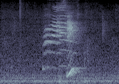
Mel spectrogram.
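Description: Domestic cat meowing once, about a second in, as it is picked up and held.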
